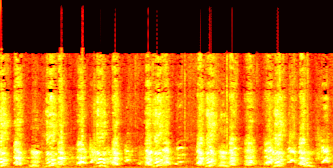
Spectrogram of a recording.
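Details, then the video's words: A dog greeting its owner after a long separation, giving a fast, continuous stream of high-pitched whining yelps and yips in short bursts, some rising and falling, over a faint steady hum. "Dogs Meets Their Owner"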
